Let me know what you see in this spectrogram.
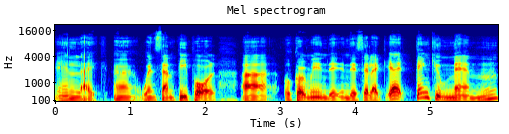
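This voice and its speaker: A woman talks with an Argentine accent. Her pace is fairly slow. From Argentina. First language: Spanish. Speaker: trainer. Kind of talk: training presentation.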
